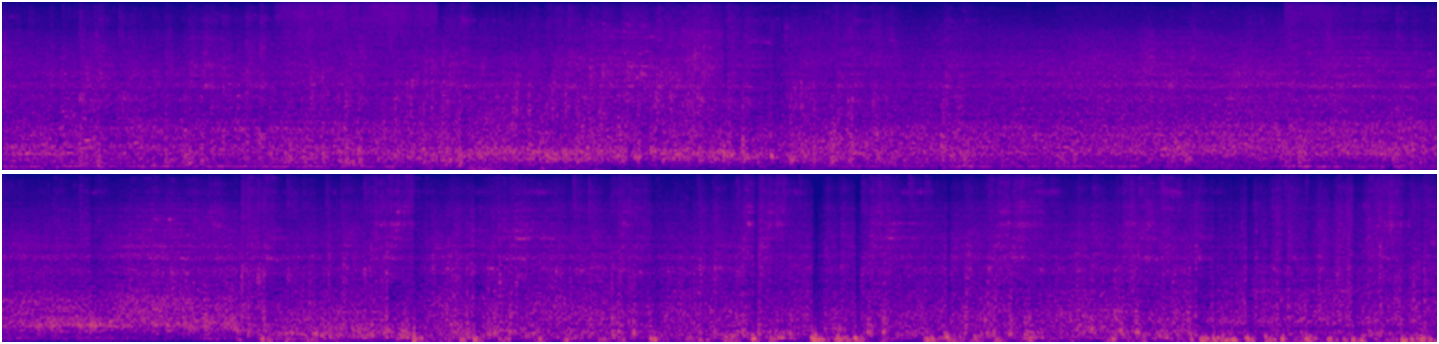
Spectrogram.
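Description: A passenger train running along the track, heard from aboard. From a little over halfway through, a deeper rumble with irregular knocks joins the steady running noise.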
